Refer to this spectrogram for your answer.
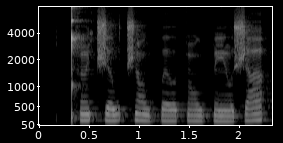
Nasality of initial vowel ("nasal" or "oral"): nasal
